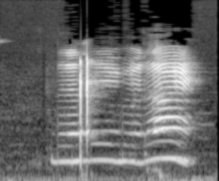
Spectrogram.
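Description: A child's voice holding one long sung syllable, bending up slightly and then dropping at the end, with a sharp click just under a second in.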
